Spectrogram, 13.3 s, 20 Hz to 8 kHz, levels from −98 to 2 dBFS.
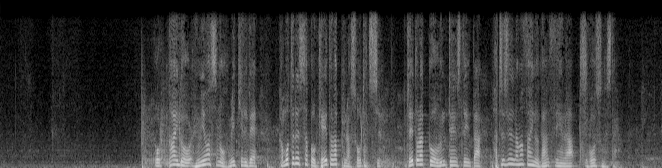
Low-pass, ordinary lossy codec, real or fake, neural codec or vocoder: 7.2 kHz; none; fake; codec, 24 kHz, 0.9 kbps, WavTokenizer, medium speech release version 1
